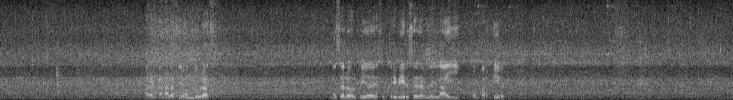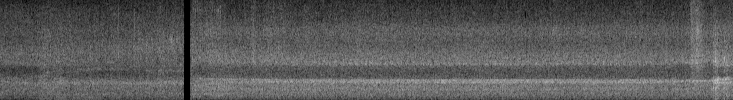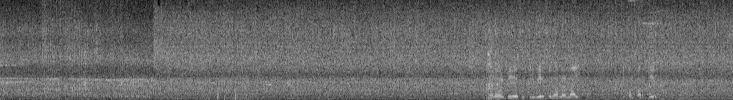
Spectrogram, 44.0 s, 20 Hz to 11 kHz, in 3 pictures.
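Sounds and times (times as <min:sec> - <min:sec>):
creek water rushing over weir: 0:00.0 - 0:43.9.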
